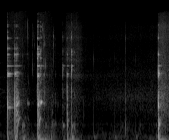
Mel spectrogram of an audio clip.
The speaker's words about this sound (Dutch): ASMR met champagne. Schitterend. Cheers. Cheers.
